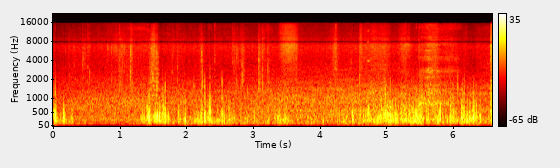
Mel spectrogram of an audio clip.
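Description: A 1953 Willys M38A1 Jeep's original four-cylinder F-head engine idling, with wind buffeting the microphone in uneven gusts.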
